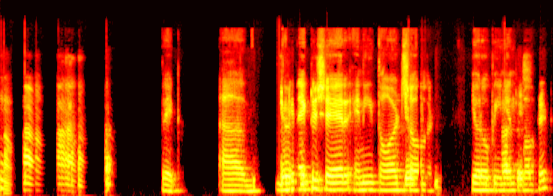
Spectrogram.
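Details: Adult man who self-identifies as a person who stutters and says he is very ashamed to stutter in front of people; real, unscripted speech showing stuttering.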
